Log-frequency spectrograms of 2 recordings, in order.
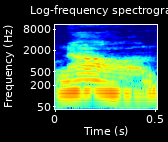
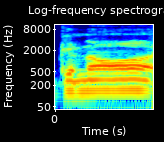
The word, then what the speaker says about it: gnaw: See my my view is why is the letter G there in front of the word if you're not supposed to pronounce it in front of what?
